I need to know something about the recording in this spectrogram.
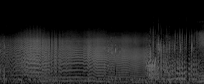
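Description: A long, wavering fart noise that is blamed on the leather chair.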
